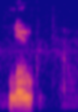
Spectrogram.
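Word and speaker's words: Loguetown: That's where people are, but you also have to pronounce it like log. Because of the Because log pose. they log the people that are going to the Grand Line there. So it's Logue Town.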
